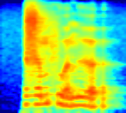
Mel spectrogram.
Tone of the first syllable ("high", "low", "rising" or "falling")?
rising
